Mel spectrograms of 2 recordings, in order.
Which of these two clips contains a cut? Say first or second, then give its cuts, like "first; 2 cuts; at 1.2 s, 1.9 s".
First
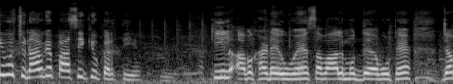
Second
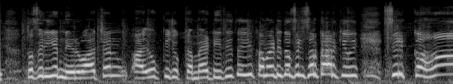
first; 1 cut; at 2.0 s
